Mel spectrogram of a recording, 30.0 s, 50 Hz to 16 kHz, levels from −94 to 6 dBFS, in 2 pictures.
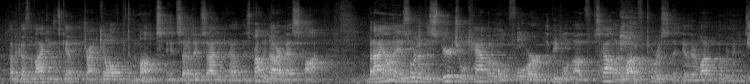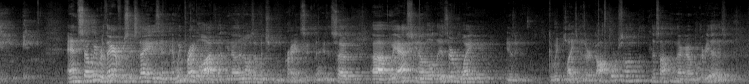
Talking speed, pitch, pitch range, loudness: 200 wpm, 145 Hz, 135-180 Hz, -29 LUFS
